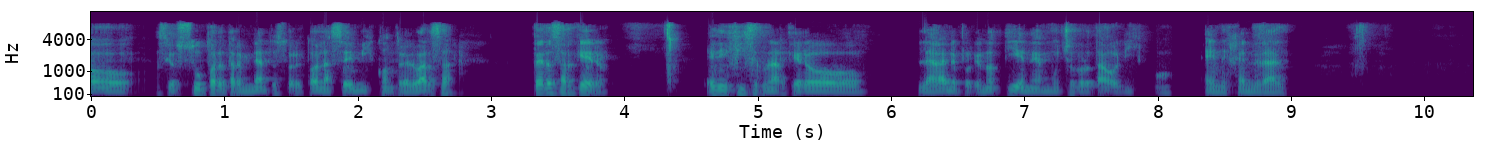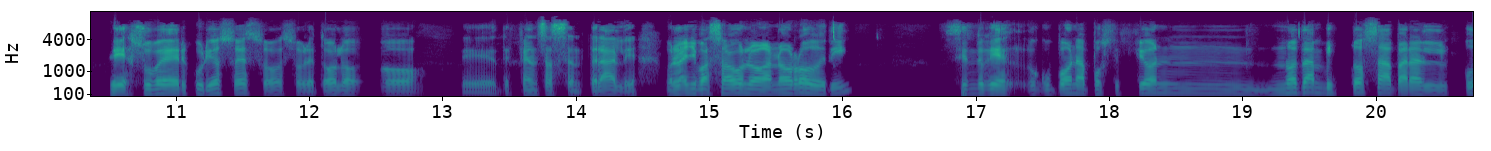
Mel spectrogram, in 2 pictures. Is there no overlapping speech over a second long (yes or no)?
yes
